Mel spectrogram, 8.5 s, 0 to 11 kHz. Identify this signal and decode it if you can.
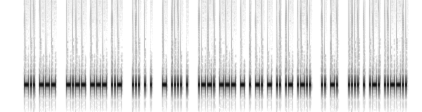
Morse code, heard as a keyed tone, about 37 wpm, 700 Hz. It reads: DO YOU SEE THE POTENTIAL IN HER?
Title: Sentences from Top 1000 Words - Review Part 4 - 40wpm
